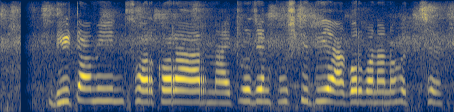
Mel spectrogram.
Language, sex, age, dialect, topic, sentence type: Bengali, female, 25-30, Western, agriculture, statement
